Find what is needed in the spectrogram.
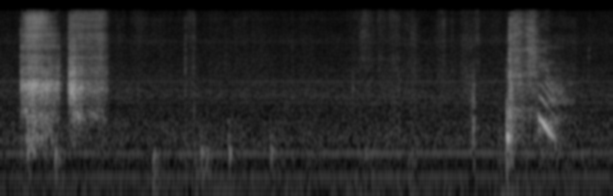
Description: I had a small tickle.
